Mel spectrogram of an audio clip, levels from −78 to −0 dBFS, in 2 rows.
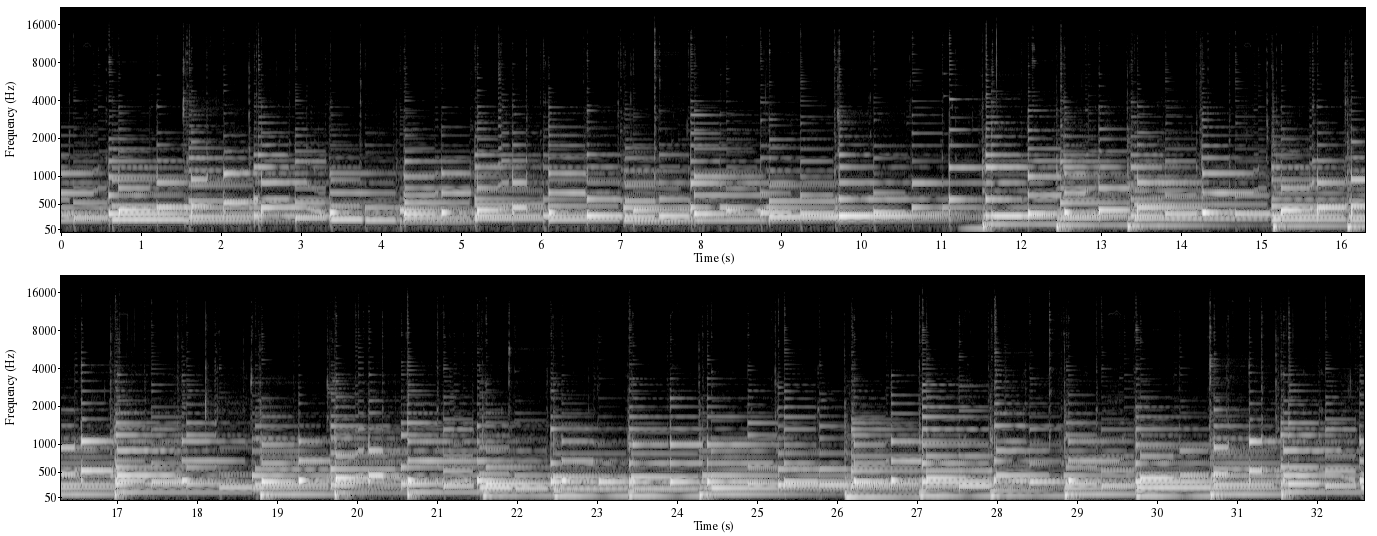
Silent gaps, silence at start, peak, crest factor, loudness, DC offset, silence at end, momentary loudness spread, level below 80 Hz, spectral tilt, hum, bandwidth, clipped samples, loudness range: none; 0 s; -2 dBFS; 16 dB; -17 LUFS; under 0.1%; 0 s; 7 LU; -34 dBFS; -9 dB/octave; none; 11.5 kHz; under 0.1%; 2 LU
